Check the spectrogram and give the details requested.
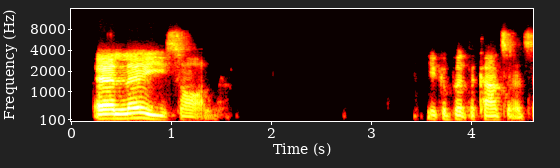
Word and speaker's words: eleison: But we pronounce it very, very Latinate. We don't pronounce it like Greek because it's sung in the High Latin Mass.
